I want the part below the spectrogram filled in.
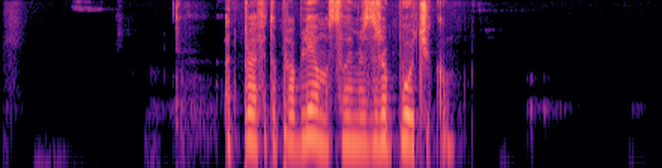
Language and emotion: Russian, angry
